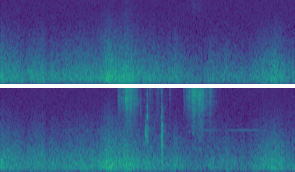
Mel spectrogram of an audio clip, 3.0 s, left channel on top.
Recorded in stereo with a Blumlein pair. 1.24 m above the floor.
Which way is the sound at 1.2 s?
45° right.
